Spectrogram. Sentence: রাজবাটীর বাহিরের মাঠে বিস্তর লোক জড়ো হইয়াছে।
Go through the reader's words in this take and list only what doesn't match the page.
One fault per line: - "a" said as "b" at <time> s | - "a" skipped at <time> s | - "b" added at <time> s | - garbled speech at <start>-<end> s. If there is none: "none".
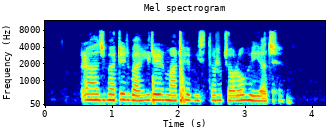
- "লোক" skipped at 2.6 s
